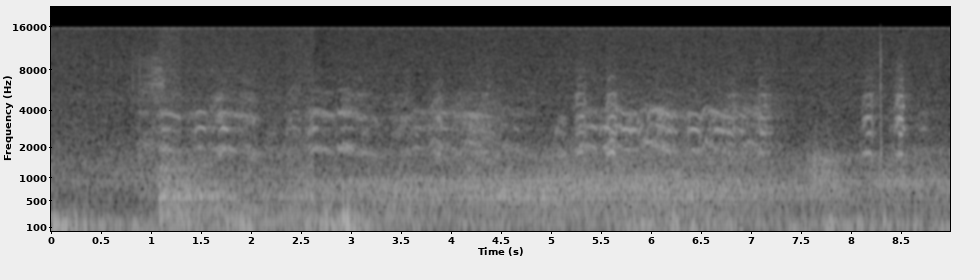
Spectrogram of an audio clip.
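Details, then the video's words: Several Nanday parakeets screech in harsh, grating bursts, calling over one another in quick, uneven runs over a steady low rumble, at Paramount Ranch, Santa Monica Mountains, California, on 25 March 2021. "Nanday Parakeets"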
